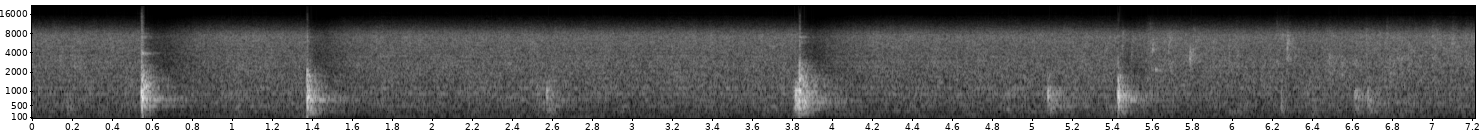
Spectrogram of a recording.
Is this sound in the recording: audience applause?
no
